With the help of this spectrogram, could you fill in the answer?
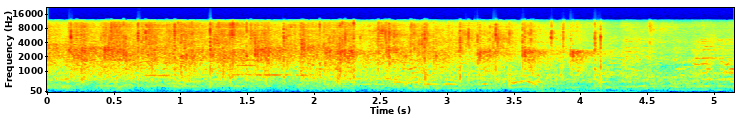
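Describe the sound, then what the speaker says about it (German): Sustained crowd applause at the DoKomi 2009 anime convention in Germany, loud and dense for the whole stretch and easing slightly toward the end, with some voices and cheers mixed in. "Einmal Applaus, bitte."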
